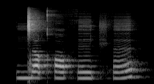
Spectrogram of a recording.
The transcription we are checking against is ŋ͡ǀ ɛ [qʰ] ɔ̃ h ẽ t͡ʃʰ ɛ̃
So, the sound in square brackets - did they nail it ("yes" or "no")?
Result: yes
